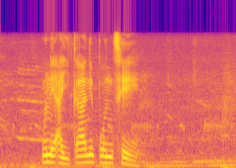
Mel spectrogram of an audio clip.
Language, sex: Southern Sotho, male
